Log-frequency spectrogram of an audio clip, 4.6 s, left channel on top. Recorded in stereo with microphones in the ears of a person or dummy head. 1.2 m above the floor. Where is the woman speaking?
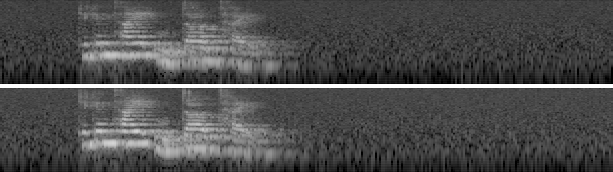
30° right (ahead or behind), 6 m.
